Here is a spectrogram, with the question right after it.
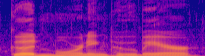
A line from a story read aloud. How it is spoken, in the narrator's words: said Eeyore gloomily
